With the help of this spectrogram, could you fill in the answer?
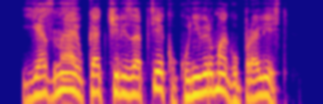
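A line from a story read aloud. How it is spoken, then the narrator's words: Whispered. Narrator (Russian): зашептал хрящ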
